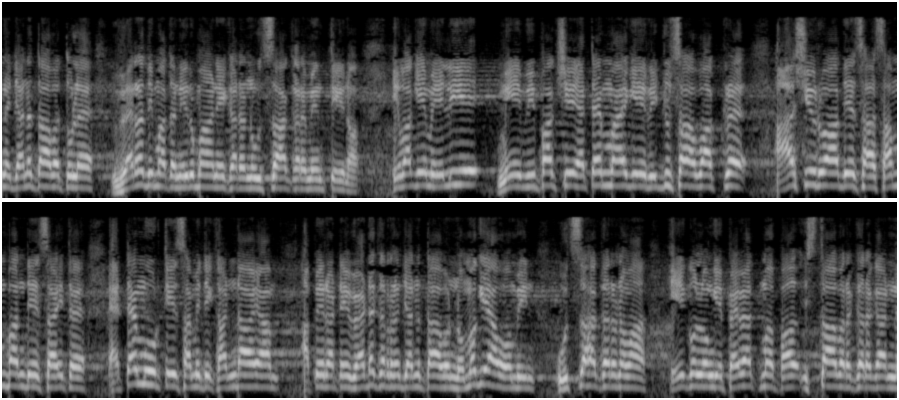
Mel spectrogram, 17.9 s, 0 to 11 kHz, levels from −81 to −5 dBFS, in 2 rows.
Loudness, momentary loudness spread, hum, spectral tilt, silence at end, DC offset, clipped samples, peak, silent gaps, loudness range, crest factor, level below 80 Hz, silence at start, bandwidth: -26 LUFS; 4 LU; none; -3.5 dB/octave; 0 s; under 0.1%; under 0.1%; -12 dBFS; none; 1 LU; 14 dB; -66 dBFS; 0 s; 8.8 kHz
